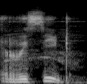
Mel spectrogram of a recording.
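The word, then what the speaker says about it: receipt: पहला वर्ड है रिसीट। इसे हम रिसिप्ट नहीं पढ़ेंगे क्योंकि इसमें पी जो लेटर है वो साइलेंट है।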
